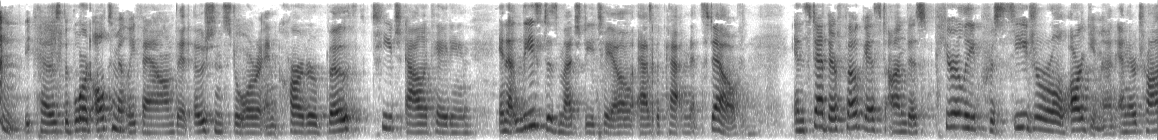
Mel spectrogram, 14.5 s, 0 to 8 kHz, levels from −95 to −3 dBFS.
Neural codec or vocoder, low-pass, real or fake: codec, 16 kHz in and 24 kHz out, 2.2 kbps, FireRedTTS-2 codec; 7.2 kHz; fake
